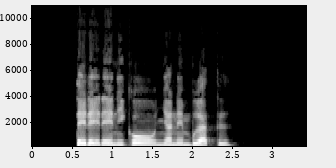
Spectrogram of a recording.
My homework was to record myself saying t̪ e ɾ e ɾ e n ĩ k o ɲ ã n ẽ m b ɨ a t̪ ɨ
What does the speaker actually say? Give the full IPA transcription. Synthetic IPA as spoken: t̪ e ɾ e ɾ e n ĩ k o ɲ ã n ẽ m b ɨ a t̪ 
